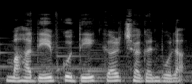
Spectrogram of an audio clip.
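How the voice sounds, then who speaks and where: A storyteller narrates a scripted cartoon tale in a mid-pitched voice. Music plays behind the narration. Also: level tone, normal speed.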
